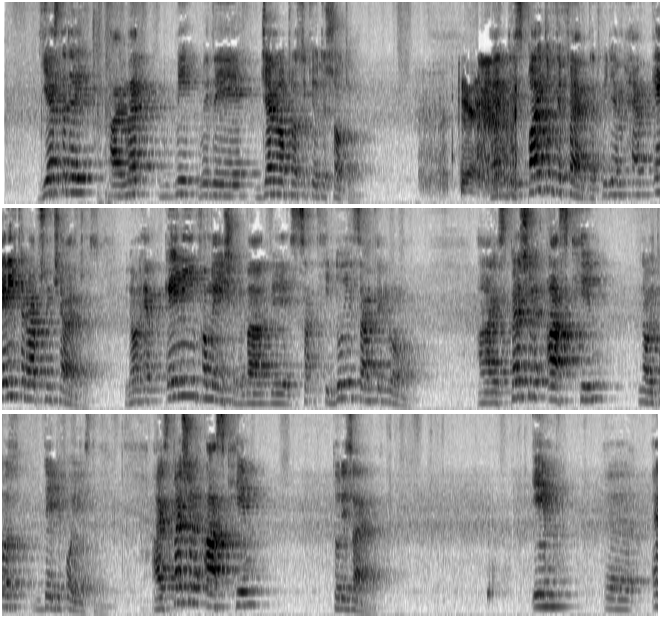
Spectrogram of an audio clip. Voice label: telephone conversation; Joe Biden; Petro Poroshenko; telephone conversation discussing Shokin and Burisma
